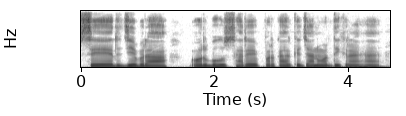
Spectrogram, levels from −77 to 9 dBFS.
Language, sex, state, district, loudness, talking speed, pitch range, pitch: Hindi, male, Jharkhand, Palamu, -16 LUFS, 140 wpm, 115-125 Hz, 115 Hz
